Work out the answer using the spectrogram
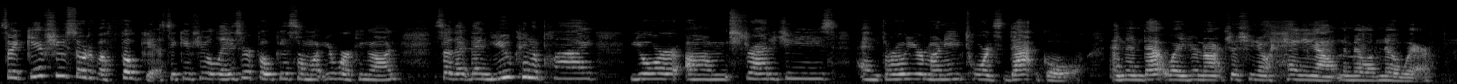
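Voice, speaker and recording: There is noticeable background noise as a woman speaks at a moderate pace. Her voice is high-pitched with lively intonation. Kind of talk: casual tutorial talk to camera. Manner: hesitant with fillers.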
